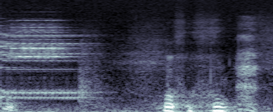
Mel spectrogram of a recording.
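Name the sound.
telephone ringing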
